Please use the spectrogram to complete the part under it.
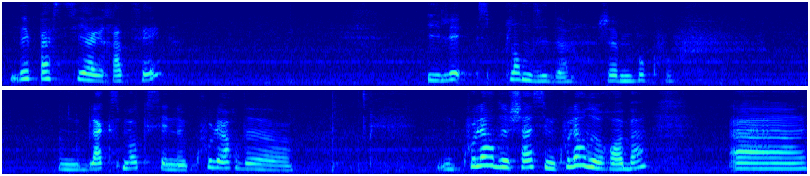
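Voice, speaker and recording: At home, a woman vlogger chats casually while unboxing, gushing with exclamations and often hesitating. Her voice is mid-range and a little mellow, with a little hiss or hum.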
